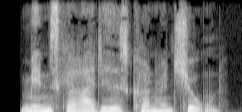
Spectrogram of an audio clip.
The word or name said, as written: menneskerettighedskonvention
